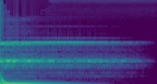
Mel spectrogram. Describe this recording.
Kicks With Effects
Percussion created by layering various drum sounds together and applying a few effects in FruityLoops, Audacity and/or CoolEdit. Layered Kick and toms, over a metallic sounding effect.
Ambient, Roomy, Drum, Kick, Tom, Processed, Metallic, Layered, Percussion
